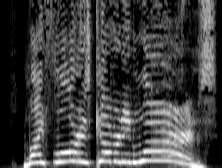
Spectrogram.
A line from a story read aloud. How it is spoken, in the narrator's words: He screamed, a B-movie audition if ever there was one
